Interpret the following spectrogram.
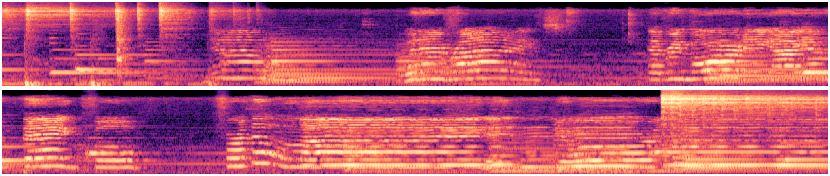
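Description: Live jazz band: a harmonica plays a wavering, bending melody over piano and upright-bass accompaniment, with the cymbals coming back in near the end.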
